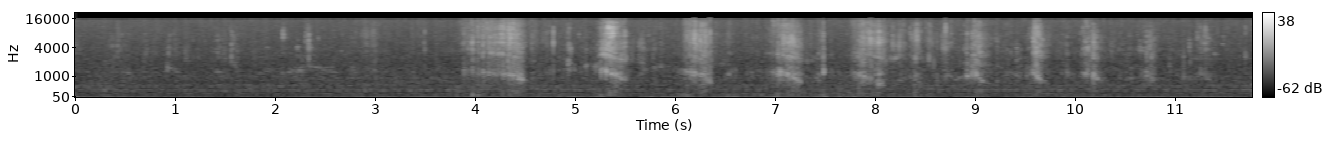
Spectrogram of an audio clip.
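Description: Chewing a bite of butter-toasted gijeongtteok, a Korean fermented rice cake with a crisp toasted crust. The first few seconds are quiet, then from about four seconds in comes a run of crunchy chews about one a second.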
